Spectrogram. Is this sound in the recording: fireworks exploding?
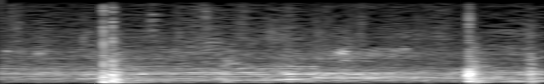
yes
